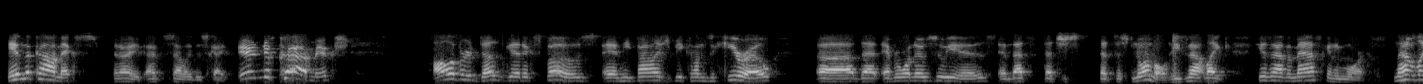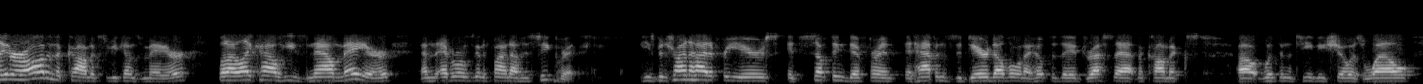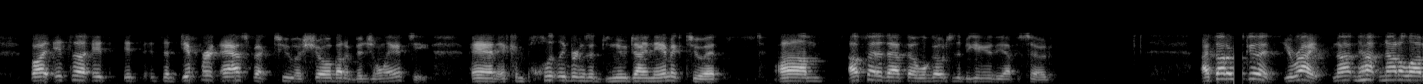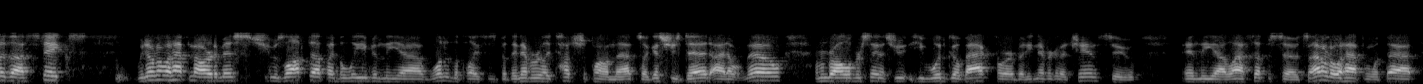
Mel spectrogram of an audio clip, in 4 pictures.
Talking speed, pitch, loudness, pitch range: 235 wpm, 165 Hz, -26 LUFS, 150-195 Hz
